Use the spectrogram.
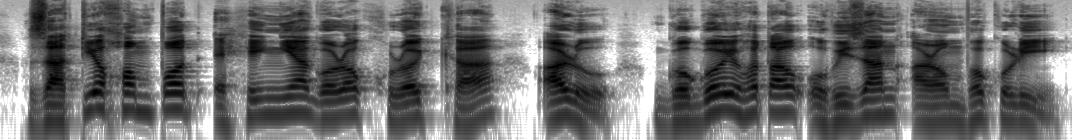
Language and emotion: Assamese, neutral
